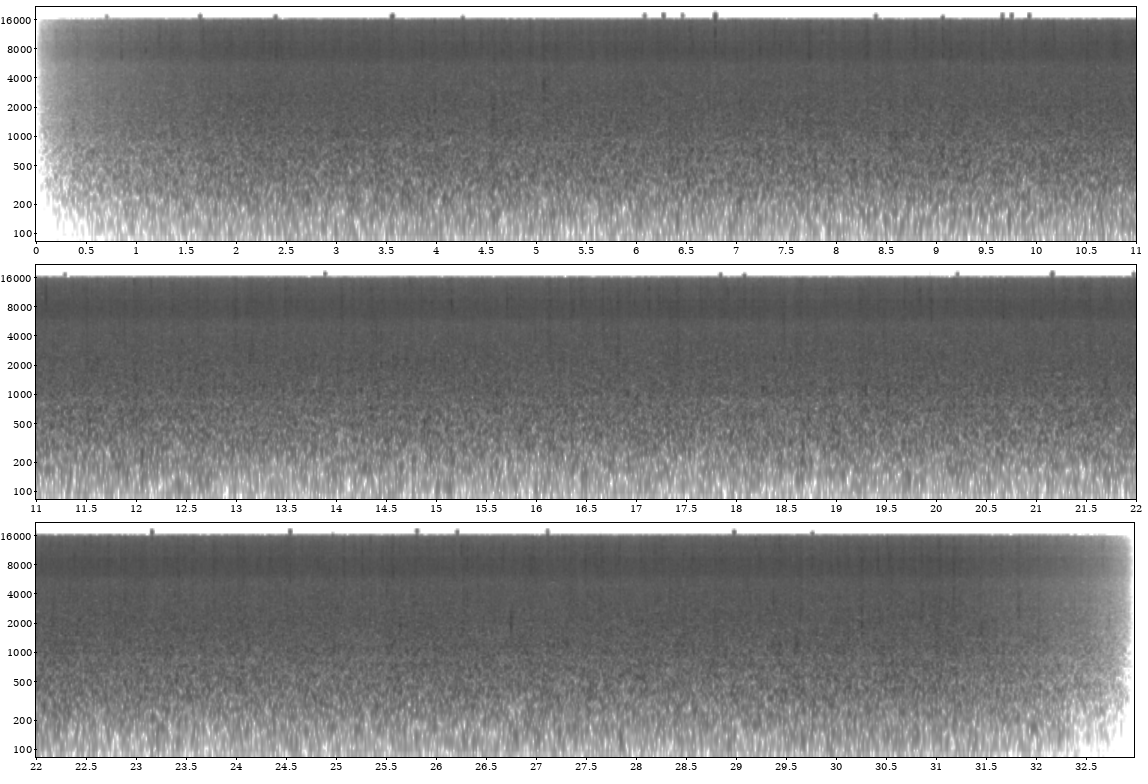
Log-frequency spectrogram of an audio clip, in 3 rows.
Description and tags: Distant field recording of water flowing through some rapids in a creek.
Recorded at Springbrook National Park, Queensland using the Zoom H6 Mid-side module.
